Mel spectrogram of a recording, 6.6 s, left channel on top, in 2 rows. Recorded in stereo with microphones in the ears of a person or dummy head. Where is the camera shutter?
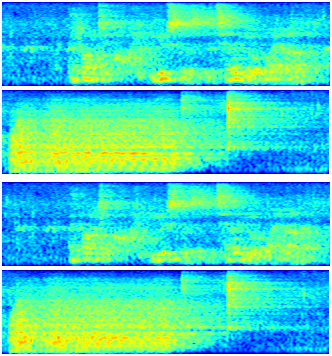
15° left (ahead or behind), 1.3 m.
